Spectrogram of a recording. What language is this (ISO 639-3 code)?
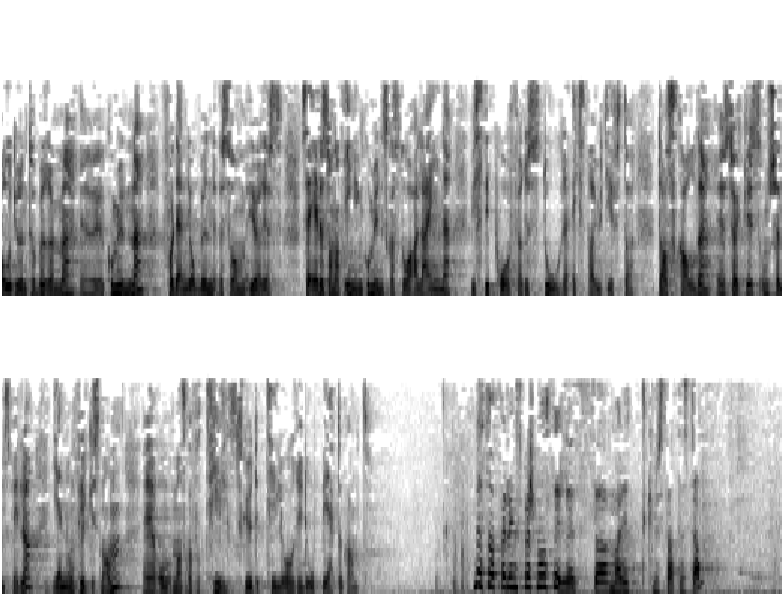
nor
